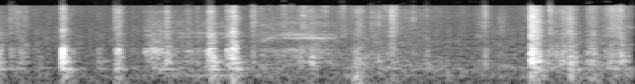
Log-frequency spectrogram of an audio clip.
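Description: Large cardboard guitar shipping box being handled and pulled at: scattered knocks, taps and scrapes of cardboard, the loudest a sharp knock about four seconds in.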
